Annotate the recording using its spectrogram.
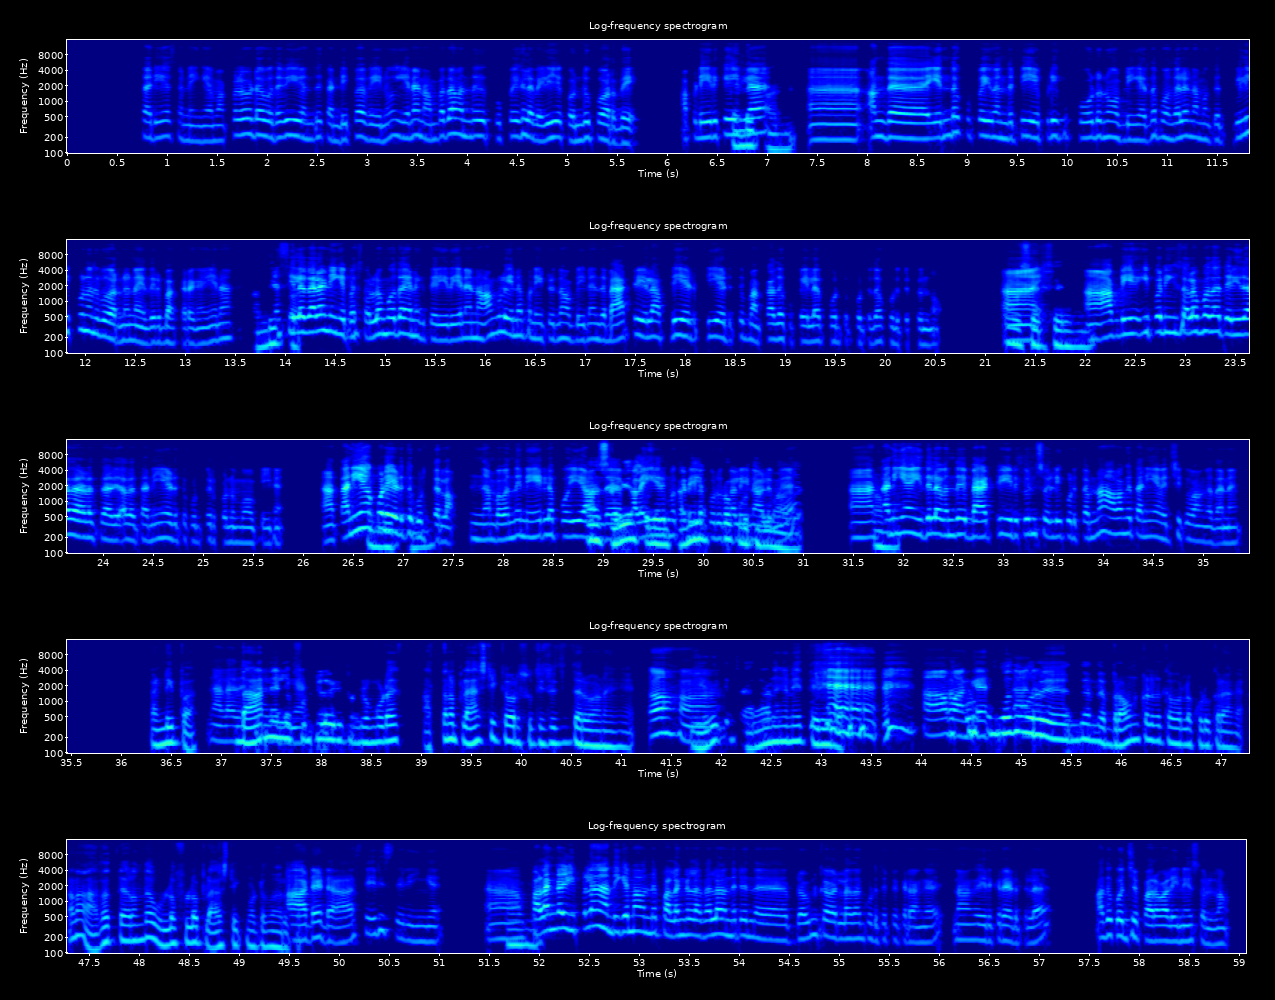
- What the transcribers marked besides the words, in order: other background noise; in English: "பேட்டரி"; in English: "ஃபுட் டெலிவெரி"; other noise; laugh
- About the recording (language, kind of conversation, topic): Tamil, podcast, குப்பையைச் சரியாக அகற்றி மறுசுழற்சி செய்வது எப்படி?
